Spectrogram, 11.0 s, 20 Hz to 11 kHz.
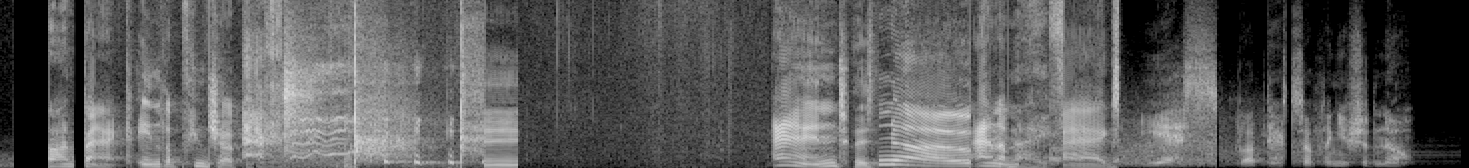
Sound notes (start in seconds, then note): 1.9 Jontron laughing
